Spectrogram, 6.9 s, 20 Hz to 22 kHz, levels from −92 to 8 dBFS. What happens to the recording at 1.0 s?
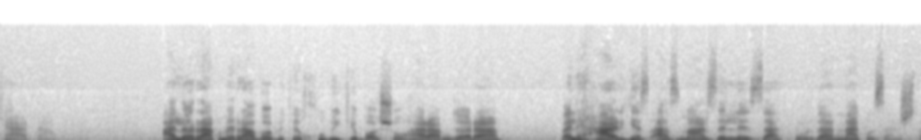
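Comfort noise in place of the background, from 0.67 to 1.19 s: the room noise in the pause gives way to a steady, featureless hiss about 2 dB quieter, likely because the sender stopped transmitting during silence and the receiver synthesised filler noise to cover the gap.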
